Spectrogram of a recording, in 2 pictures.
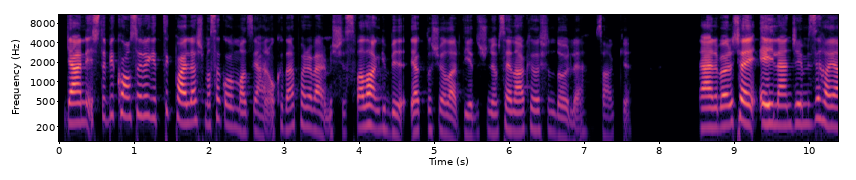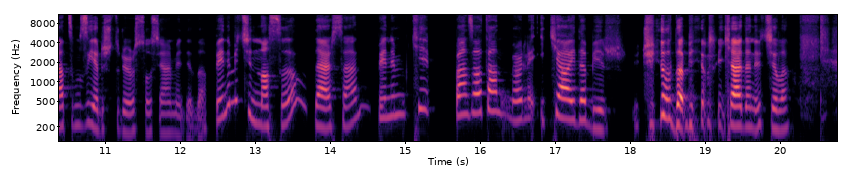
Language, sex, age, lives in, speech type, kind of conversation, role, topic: Turkish, female, 40-44, Austria, conversation, unstructured, none, Sosyal medyada gerçek benliğini gösterebiliyor musun?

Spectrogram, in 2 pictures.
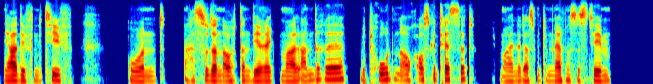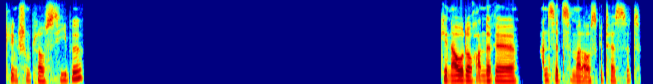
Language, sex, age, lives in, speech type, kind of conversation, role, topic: German, male, 20-24, Germany, conversation, podcast, host, Wie gehst du trotz Mentoring mit dem Hochstapler-Syndrom um?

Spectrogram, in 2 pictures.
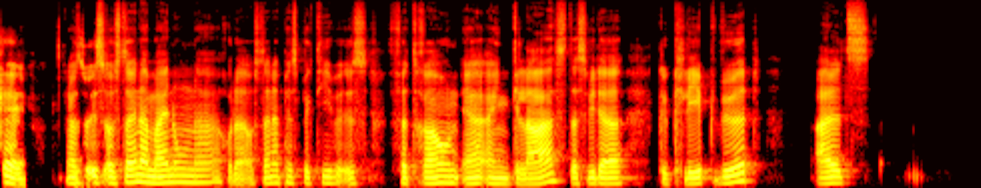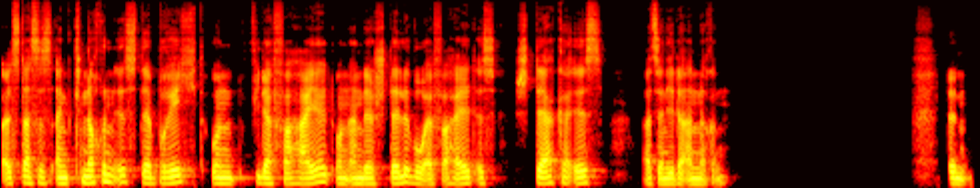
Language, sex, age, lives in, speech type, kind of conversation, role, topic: German, male, 25-29, Germany, conversation, podcast, host, Wie erkennst du, ob Vertrauen echt oder gespielt ist?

